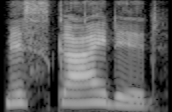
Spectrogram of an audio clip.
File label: "misguided", voice, spelling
